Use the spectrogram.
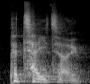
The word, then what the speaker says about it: potato: do you pronounce it potato now in American English they pronounce the second T more like a d but in British English we really want you to pronounce those t's okay T's with a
